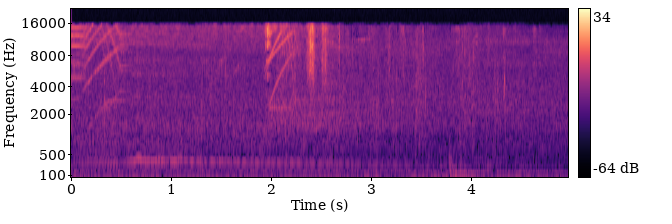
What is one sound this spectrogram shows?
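An electronic hum slowly drops in pitch, then cuts off.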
